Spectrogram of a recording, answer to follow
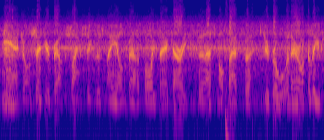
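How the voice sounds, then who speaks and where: A man's voice: lowish voice, little pitch movement, fast. A man making casual radio contact as an amateur operator, talking in radio jargon. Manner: radio jargon, spelling out with phonetic alphabet. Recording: dull lo-fi radio recording, loud static.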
